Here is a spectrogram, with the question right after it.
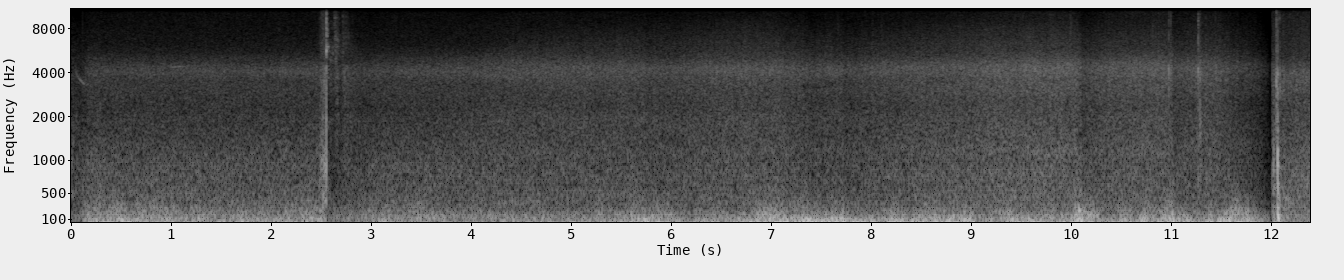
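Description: Wind buffeting across an open golf course, a steady loud rush with low rumbling gusts that swell and fade, plus a couple of sharp brief knocks, no voices.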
